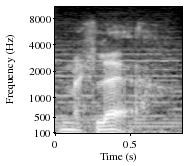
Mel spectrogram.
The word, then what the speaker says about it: Mashle: I think it's French. It's pronounced Mashle. Mashle. Mashle.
